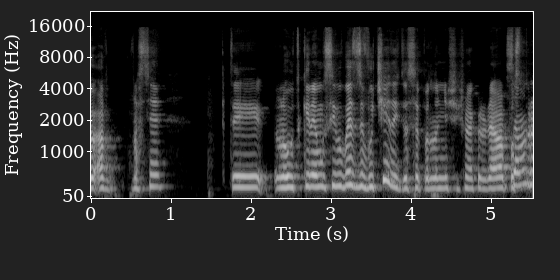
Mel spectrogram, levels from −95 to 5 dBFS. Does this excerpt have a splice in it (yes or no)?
yes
